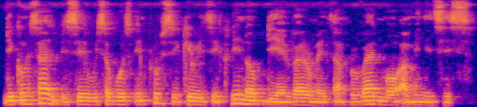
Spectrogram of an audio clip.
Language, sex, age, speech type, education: Nigerian Pidgin, male, 15-29, spontaneous, tertiary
